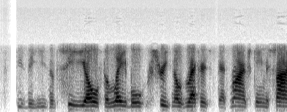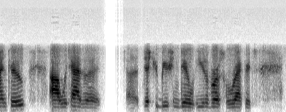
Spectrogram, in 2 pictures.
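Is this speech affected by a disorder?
No.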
